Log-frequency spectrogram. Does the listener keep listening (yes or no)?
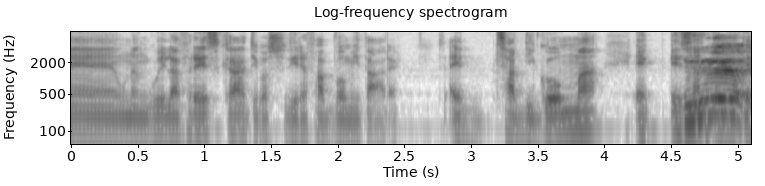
yes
